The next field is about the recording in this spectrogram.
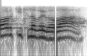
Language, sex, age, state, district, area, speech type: Maithili, male, 18-30, Bihar, Darbhanga, rural, conversation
